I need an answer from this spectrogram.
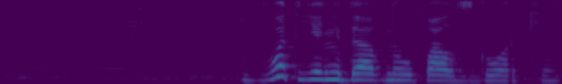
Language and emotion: Russian, neutral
